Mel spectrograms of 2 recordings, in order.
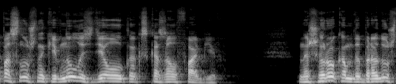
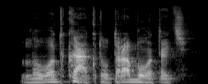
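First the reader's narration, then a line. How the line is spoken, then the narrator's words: Grumbling. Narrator (Russian): ворчал штурман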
